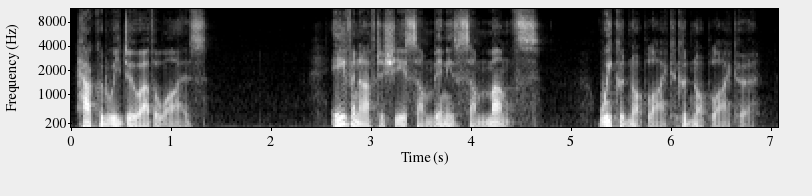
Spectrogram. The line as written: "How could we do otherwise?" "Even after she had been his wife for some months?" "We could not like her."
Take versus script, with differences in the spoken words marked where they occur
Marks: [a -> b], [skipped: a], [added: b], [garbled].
"How could we do otherwise?" "Even after she [had -> some] been his [skipped: wife for] some months?" "We could not like [added: could not like] her."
